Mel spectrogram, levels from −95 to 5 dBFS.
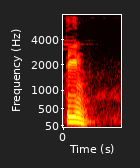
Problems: none marked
